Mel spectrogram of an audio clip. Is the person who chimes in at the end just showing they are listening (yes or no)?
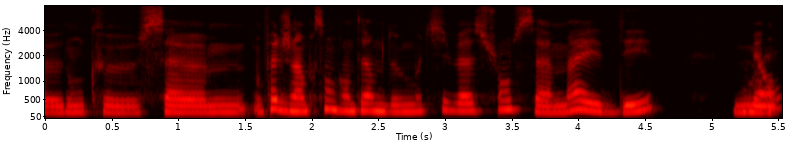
yes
